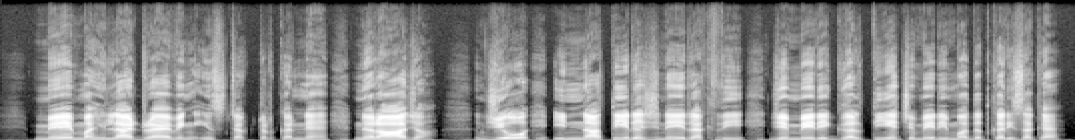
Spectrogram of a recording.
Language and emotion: Dogri, angry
